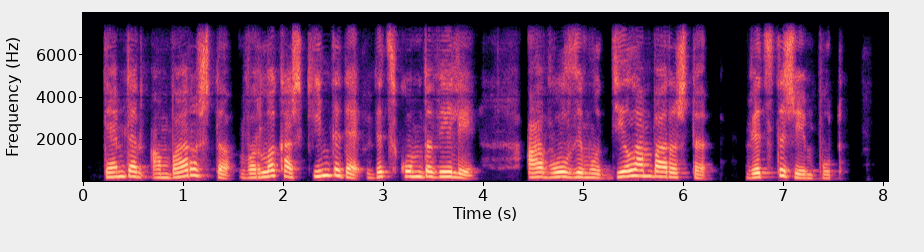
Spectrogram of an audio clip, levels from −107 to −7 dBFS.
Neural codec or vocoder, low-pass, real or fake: codec, 44.1 kHz, 7.8 kbps, DAC; 7.2 kHz; fake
